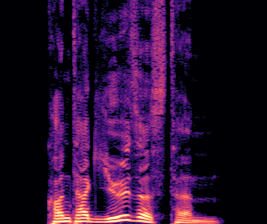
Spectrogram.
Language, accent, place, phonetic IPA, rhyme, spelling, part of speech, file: German, Germany, Berlin, [kɔntaˈɡi̯øːzəstəm], -øːzəstəm, kontagiösestem, adjective, De-kontagiösestem.ogg
- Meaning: strong dative masculine/neuter singular superlative degree of kontagiös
